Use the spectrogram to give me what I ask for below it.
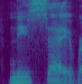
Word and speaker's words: Nisei: It's pronounced Nisei, right? – Well, Nisei means second generation Japanese American.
